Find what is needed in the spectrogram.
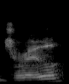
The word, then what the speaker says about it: Jrue: And I think it's kind of funny that it's Drew. It's the same exact pronunciation, but it's a completely different name. – J-R-U-E. – Completely different cultural background to the name, everything, but it's the same urban. Exact name.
